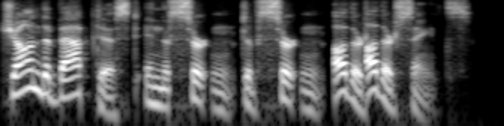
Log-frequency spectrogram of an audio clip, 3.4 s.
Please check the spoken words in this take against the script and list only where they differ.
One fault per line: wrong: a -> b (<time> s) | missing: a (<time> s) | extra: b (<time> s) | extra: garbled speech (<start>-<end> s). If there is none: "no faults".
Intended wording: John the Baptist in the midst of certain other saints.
wrong: midst -> certain (1.2 s)
extra: other (2.5 s)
